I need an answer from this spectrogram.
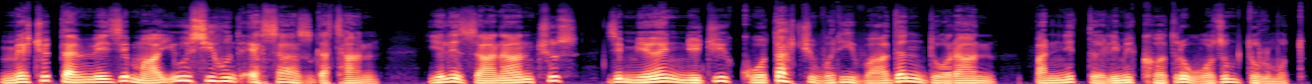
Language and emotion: Kashmiri, sad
